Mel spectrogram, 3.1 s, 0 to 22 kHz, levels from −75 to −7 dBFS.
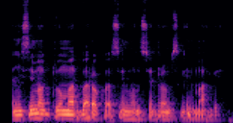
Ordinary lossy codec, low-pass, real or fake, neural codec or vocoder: none; none; real; none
